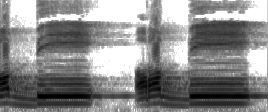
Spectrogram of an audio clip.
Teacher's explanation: إذا سكننا الياء وقبلها كسرة من جنس حركة الياء، فتكون الياء حرف مد ولين، تكون الياء حرف مد ولين، نقف عليها بحركتين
